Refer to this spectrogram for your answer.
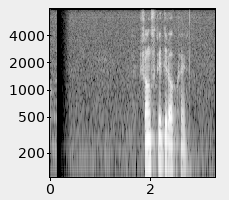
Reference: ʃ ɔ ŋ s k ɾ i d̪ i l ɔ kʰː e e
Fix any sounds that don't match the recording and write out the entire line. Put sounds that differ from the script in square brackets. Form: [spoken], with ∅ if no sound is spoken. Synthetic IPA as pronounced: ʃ ɔ ŋ s k ɾ i [t̪] i [ɾ] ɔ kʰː [a] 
